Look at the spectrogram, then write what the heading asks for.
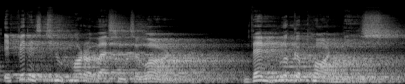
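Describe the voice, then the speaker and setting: A man plays a stern, aging ghostly spirit in a radio drama. The delivery is slow, grave and declamatory, with a forceful bright edge, ringing in a cavernous distant echo. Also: medium pitch, sing-song. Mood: grave warning. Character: solemn, stern, aging male Christmas spirit. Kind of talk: old-time radio play acting.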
